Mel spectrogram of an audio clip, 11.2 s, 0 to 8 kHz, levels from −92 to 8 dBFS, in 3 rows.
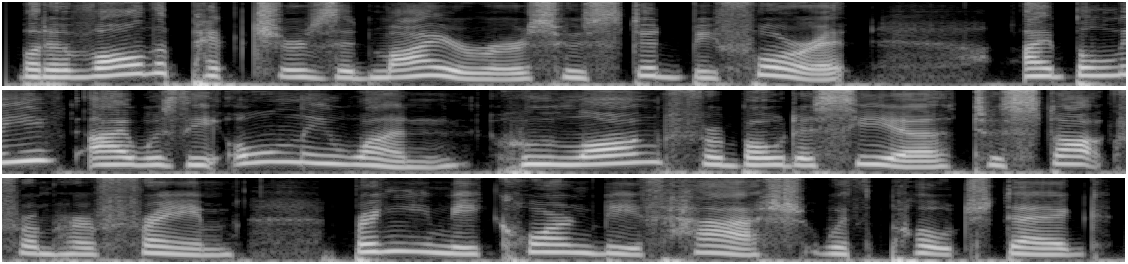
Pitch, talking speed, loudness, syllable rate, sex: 225 Hz, 180 wpm, -18 LUFS, 5.2 syllables/s, female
